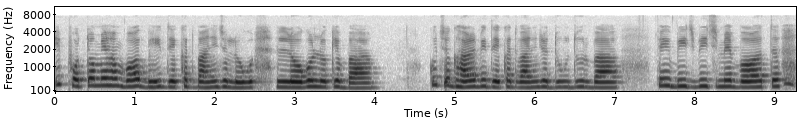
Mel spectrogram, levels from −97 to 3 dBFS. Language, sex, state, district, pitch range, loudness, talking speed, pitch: Bhojpuri, female, Uttar Pradesh, Ghazipur, 215-250 Hz, -16 LUFS, 180 wpm, 225 Hz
